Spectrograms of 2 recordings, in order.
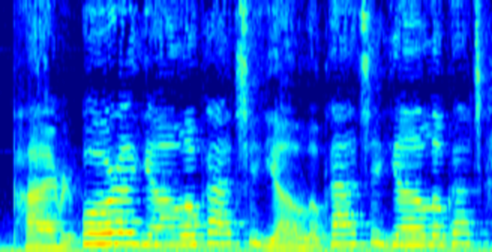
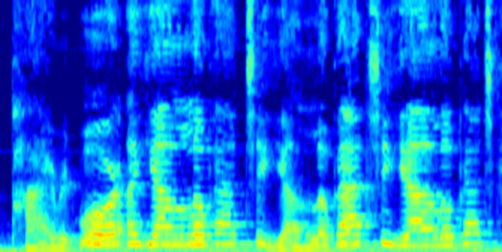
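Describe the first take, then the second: No difference in how they are said.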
